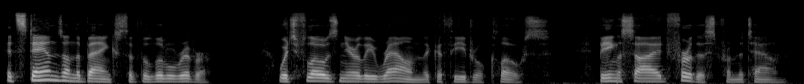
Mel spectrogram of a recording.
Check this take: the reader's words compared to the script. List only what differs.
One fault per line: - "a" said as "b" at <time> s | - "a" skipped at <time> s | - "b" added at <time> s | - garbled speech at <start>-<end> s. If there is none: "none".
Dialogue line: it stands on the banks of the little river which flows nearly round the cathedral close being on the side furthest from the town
- "on" skipped at 6.2 s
